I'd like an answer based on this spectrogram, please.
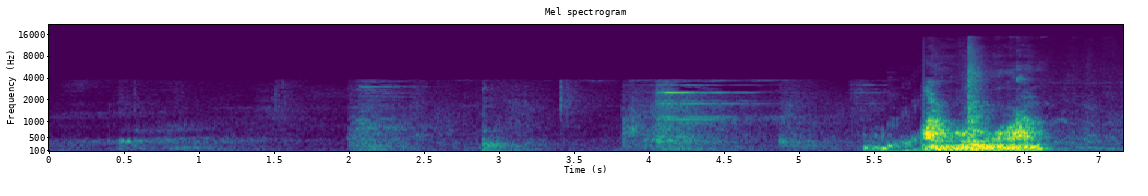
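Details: A Cardigan Welsh Corgi gives a short, sharp bark after several soft thumps and scuffles indoors while attempting to play catch.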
